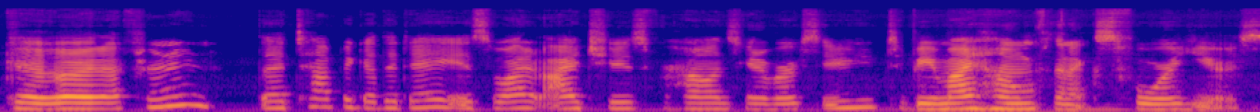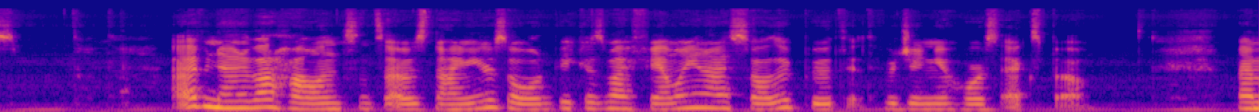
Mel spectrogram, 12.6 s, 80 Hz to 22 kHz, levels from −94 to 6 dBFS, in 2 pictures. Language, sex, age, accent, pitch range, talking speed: English, female, 10-29, American, 190-225 Hz, 230 wpm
